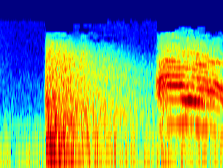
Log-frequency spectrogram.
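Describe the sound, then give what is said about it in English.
A rifle is fired from the top of a sand dune, giving one loud shot with a sharp onset and a long, decaying rush of noise. About a second later, a harsher burst with a whining tone follows. “Hearing the shot, Jill stopped still in her tracks and looked back”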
